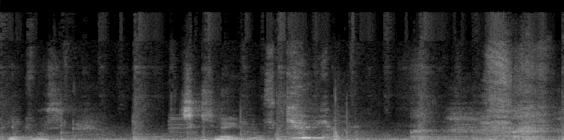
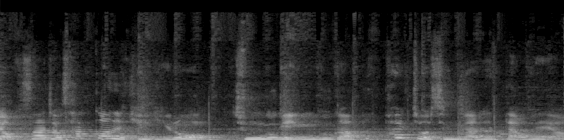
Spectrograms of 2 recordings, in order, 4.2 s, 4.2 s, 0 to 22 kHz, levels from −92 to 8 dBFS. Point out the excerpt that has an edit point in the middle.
first; 1 cut; at 1.2 s

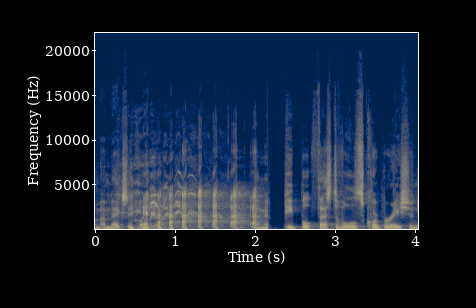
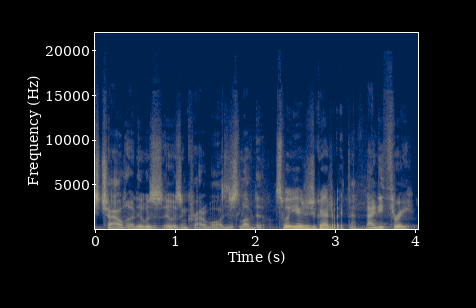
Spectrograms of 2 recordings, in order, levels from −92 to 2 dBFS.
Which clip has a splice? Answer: first; 1 cut; at 2.2 s

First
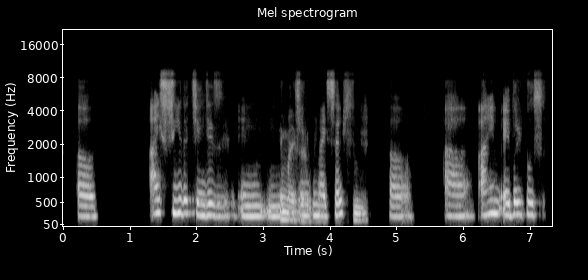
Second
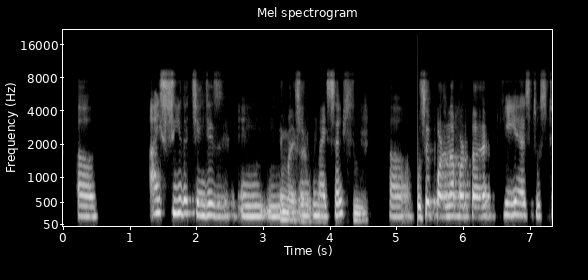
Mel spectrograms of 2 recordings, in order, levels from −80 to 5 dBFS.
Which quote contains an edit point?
second; 1 cut; at 5.2 s

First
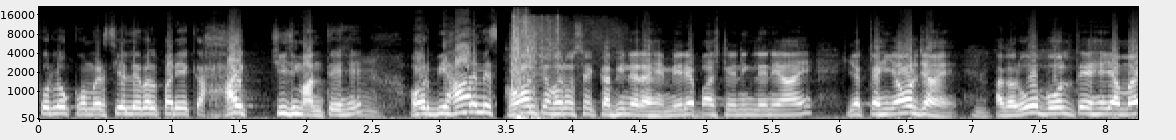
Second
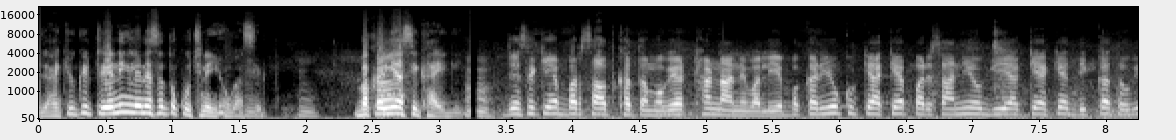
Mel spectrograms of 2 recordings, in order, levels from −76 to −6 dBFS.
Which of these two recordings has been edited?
first; 1 cut; at 3.4 s

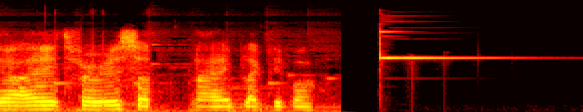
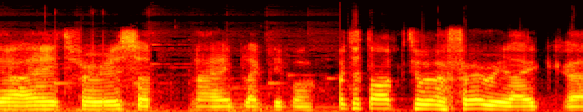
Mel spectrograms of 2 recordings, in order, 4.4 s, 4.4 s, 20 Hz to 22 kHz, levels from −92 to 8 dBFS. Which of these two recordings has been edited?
second; 1 cut; at 2.6 s

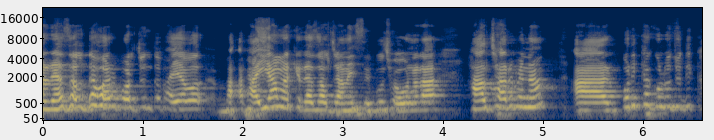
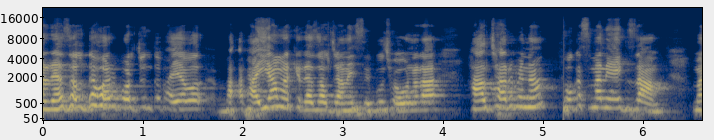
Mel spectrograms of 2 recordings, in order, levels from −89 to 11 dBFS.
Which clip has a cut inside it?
second; 1 cut; at 5.2 s

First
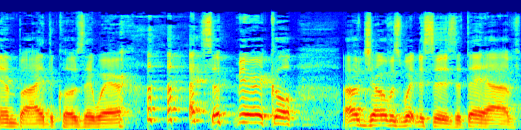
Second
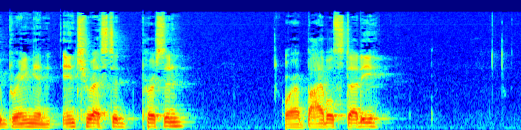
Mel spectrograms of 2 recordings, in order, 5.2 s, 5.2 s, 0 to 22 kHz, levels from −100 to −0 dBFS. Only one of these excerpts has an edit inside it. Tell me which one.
first; 1 cut; at 4.3 s

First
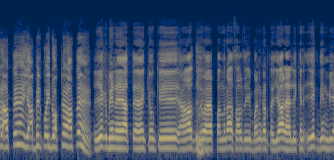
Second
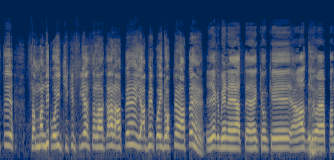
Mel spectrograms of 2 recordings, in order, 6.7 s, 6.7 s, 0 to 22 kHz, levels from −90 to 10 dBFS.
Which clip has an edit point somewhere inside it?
second; 1 cut; at 0.9 s

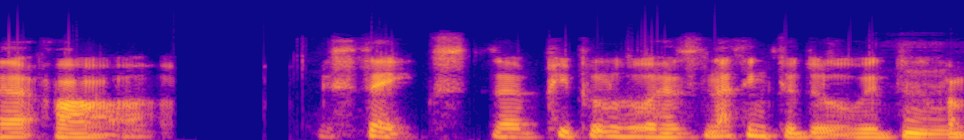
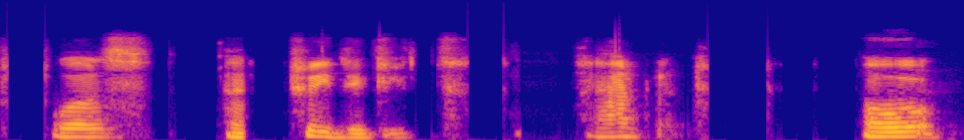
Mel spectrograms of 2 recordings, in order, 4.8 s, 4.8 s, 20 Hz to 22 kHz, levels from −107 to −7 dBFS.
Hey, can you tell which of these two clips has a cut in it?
second; 2 cuts; at 1.2 s, 2.5 s

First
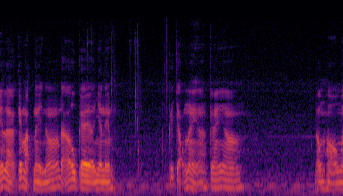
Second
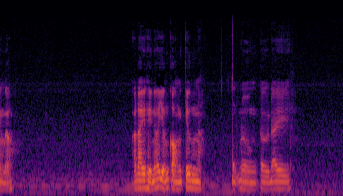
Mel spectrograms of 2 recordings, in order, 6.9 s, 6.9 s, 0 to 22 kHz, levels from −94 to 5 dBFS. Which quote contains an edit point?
second; 1 cut; at 4.6 s

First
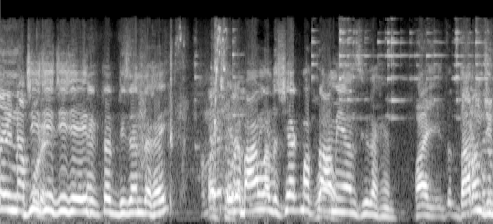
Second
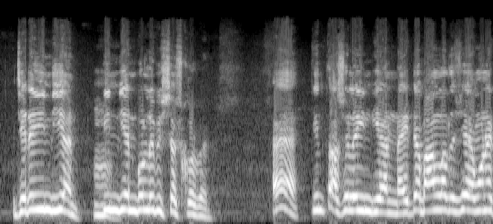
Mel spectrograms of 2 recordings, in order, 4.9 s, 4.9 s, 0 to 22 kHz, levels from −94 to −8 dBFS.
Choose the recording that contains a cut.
first; 1 cut; at 0.9 s

